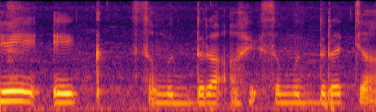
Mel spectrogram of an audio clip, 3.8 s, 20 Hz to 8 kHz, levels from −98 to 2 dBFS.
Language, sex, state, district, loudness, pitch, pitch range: Marathi, female, Maharashtra, Solapur, -18 LUFS, 190 Hz, 185-220 Hz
